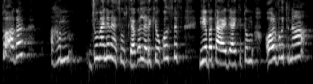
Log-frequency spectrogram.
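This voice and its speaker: With a high-sitting voice at a moderate pace, a young Indian vlogger preparing for a teaching exam addresses her viewers casually and earnestly. Fillers and restarts come up often as she talks.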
